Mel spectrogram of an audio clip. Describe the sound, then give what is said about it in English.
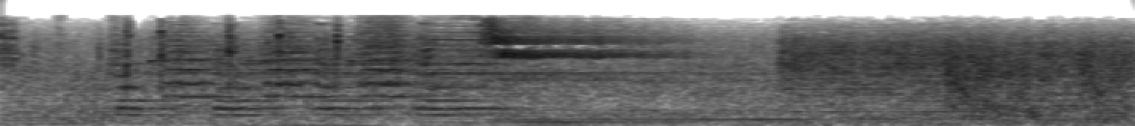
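A loud engine of a heavily loaded cargo airplane roars steadily for several seconds, its tone wavering and shifting unevenly as it sputters and the port engine quits, with no voices present. “Then the port engine quit, and with her in the cockpit was a frightened little boy.”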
